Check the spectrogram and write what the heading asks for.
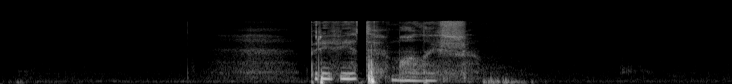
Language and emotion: Russian, sad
